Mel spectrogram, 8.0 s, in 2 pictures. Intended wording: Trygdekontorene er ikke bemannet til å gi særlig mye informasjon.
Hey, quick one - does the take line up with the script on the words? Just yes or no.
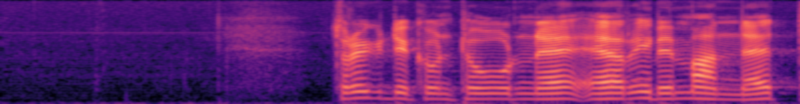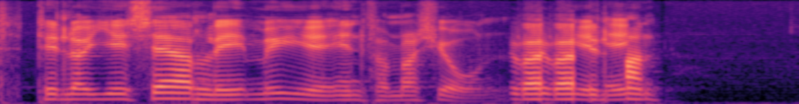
no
